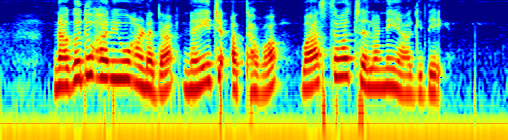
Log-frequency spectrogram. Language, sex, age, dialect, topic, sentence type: Kannada, female, 51-55, Coastal/Dakshin, banking, statement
